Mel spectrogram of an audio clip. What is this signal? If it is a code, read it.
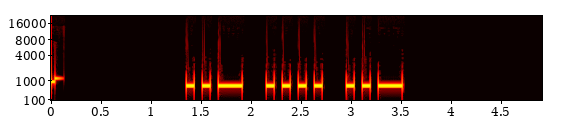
Morse code, heard as a keyed tone, about 15 wpm, 700 Hz. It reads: UHU
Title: Three Challenging Letter-Number Combinations 15wpm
